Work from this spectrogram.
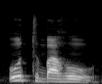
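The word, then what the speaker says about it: উদ্বাহু: বফলার উচ্চারণ অবিকৃত হয়েছে উৎবাহু এখানে উৎ এর সাথে বফালা যুক্ত হয়েছে এজন্য বফলার উচ্চারণ অবিকৃত হয়েছে উৎবৃত্ত এখানে উৎ এর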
